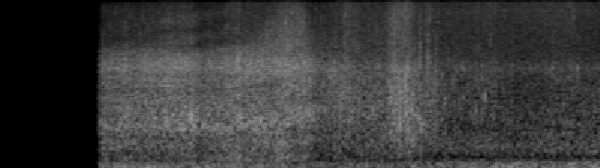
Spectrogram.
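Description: Silence, then about half a second in, shallow surf washing in at the water's edge, with a swell of wash near the middle. Wind buffets the microphone throughout, giving a heavy low rumble.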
